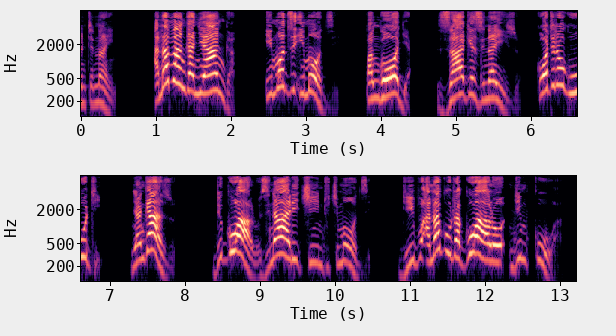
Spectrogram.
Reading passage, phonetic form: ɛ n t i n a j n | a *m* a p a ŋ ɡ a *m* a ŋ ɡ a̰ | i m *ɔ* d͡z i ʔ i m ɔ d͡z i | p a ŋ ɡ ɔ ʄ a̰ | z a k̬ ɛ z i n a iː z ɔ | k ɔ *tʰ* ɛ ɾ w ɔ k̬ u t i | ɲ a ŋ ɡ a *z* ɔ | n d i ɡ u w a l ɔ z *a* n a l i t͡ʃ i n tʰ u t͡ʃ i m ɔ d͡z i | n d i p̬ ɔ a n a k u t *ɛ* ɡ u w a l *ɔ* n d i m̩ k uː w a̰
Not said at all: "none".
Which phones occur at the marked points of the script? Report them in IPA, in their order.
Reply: n, ɲ, ɔ, t, z, i, a, ɔ

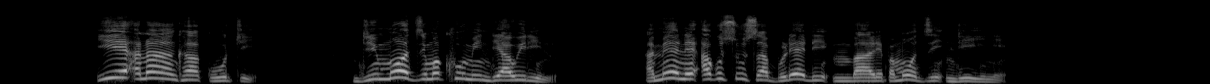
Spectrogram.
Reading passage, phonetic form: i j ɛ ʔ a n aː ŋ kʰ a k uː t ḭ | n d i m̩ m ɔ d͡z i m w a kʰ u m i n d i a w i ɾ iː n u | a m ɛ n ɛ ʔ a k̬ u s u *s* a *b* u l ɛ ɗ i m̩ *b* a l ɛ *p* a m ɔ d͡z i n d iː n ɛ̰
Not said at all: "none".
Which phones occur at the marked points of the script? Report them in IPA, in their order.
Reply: s, b, b, p

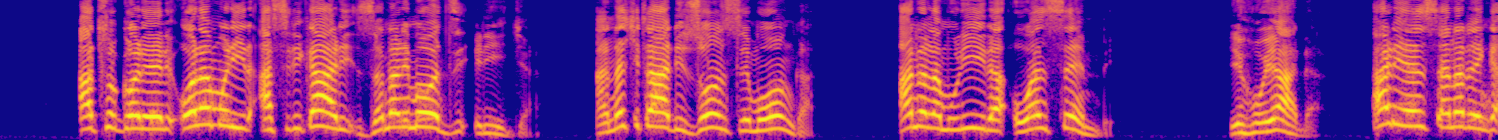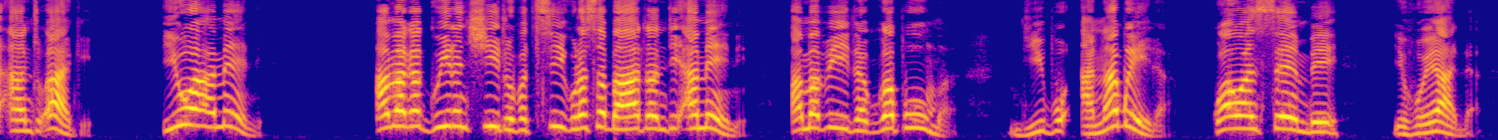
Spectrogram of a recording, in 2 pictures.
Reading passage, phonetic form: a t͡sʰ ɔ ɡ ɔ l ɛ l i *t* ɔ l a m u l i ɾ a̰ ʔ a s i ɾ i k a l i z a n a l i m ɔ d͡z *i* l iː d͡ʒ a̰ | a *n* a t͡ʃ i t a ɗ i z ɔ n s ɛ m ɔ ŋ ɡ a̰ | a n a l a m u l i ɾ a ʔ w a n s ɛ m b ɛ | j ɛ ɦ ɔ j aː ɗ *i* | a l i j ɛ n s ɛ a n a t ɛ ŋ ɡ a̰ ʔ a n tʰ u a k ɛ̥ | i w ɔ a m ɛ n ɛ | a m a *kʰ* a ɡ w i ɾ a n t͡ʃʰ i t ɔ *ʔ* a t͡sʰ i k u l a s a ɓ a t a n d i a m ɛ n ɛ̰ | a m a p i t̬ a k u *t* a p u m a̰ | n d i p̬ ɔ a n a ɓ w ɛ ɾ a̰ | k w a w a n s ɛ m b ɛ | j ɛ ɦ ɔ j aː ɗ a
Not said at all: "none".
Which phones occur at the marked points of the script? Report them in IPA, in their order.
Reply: ʔ, i, n, a, k, p, k

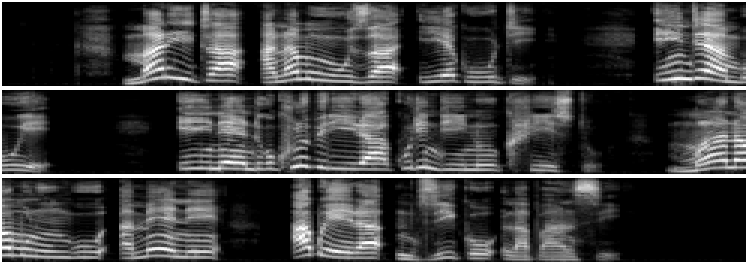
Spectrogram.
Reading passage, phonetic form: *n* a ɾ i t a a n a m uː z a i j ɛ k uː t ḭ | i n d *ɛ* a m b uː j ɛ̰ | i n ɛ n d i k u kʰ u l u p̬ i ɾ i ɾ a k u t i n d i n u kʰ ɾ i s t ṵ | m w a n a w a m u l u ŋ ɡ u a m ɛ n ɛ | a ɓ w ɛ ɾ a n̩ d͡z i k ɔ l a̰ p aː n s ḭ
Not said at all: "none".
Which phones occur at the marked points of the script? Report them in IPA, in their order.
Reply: m, ɛ

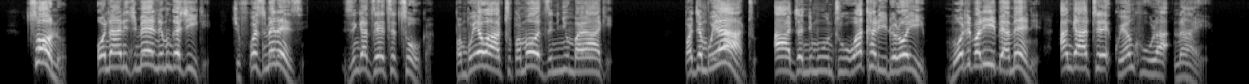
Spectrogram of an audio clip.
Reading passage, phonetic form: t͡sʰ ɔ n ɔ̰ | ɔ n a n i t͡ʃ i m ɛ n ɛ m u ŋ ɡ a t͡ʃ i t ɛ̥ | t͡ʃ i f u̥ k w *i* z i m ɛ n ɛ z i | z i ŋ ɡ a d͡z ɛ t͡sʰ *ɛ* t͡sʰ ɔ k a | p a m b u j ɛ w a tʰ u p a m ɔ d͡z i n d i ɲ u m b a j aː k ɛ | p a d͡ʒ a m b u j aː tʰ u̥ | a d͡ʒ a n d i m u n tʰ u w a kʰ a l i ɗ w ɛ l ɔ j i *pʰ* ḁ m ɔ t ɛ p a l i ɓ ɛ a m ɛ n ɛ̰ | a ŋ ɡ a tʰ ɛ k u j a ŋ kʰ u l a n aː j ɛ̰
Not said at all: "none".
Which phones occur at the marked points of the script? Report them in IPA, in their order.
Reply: a, ɛ, p

